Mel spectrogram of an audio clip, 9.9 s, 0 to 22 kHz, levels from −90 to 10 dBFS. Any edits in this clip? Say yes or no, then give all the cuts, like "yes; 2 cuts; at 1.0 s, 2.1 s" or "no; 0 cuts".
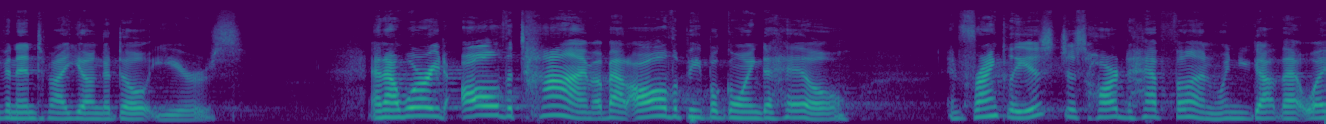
no; 0 cuts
